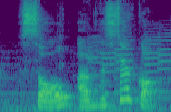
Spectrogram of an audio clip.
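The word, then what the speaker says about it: Sol: And then even this summer in 2021, they're doing something called Soul of the Circle, and soul is spelled S-O-L, like the sun, right?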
